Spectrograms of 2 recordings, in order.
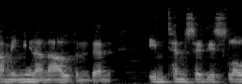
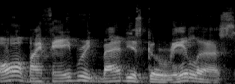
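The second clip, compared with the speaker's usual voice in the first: mocking put-on voice, higher pitched; 4 semitones higher, 3 dB louder than usual. Imitating a friend naming a favorite band: mocking imitation of a friend. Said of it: "he's like".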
